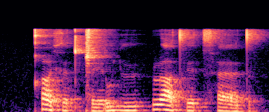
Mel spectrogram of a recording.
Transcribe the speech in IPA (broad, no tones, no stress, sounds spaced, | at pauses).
qʰ i x ɛ t ǁ e ɾ u ʎ ʉ | ɭ a tʰ e t͡sʰ æ t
